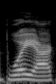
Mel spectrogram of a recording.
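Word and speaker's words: Boyack: me okay and boyak boak is spelled like boy b o y a c k and again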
